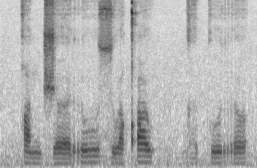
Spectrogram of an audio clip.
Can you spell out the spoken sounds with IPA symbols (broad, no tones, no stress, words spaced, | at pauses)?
qənd͡ʒəːruː zuqʼu | ɡʱəkurɤ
